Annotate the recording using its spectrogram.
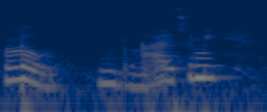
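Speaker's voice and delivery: ordinary delivery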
